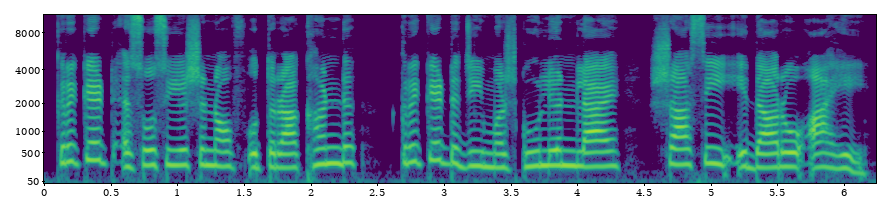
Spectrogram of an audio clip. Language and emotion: Sindhi, neutral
